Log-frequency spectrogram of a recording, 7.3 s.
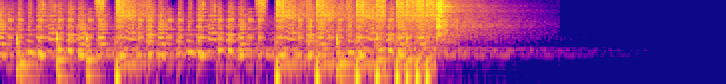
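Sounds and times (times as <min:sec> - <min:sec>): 
beat: 0:00.0 - 0:01.7, 0:02.5 - 0:05.1.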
